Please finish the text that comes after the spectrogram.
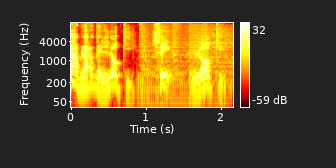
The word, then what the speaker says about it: Loki: Sí, Loki, no Rocky, como lo llamaron en el doblaje. Pasa que los japoneses pronuncian Doki, y los encargados del doblaje pensaron que era Rocky.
